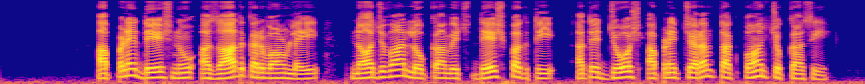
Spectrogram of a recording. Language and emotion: Punjabi, neutral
